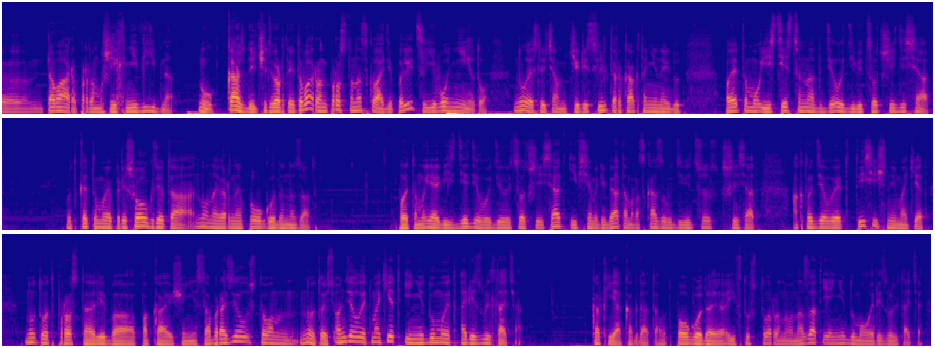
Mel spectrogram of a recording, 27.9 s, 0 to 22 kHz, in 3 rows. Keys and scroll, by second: 6.7 space, 10.1 super+z, 14.5 space, 21.9 Delete, 24.0 Delete, 25.4 Delete.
